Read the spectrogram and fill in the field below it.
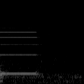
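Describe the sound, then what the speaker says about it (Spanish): Electronic door sensor alarm on a digital electronics lab circuit gives a single steady high-pitched beep lasting about a third of a second, then stops, leaving a quiet background. "suena la alarma."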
